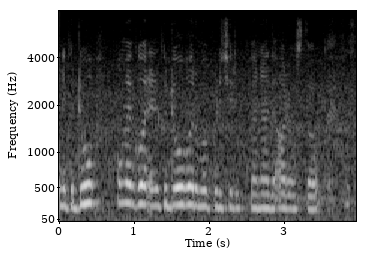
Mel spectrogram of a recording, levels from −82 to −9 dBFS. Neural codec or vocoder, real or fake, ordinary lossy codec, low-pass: none; real; none; 7.2 kHz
